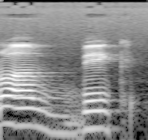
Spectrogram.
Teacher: bila waqaf, kaf itu diberikan tanda mati mendatang dan ada bunyi hamas, itu bunyi angin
